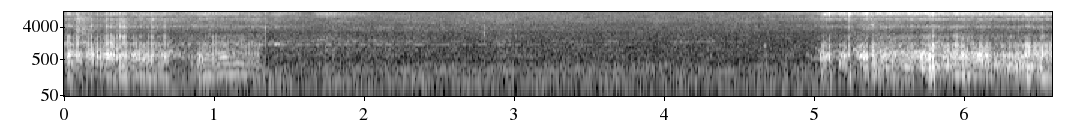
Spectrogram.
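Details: Sleeping: soft, rough snoring breaths at the start and end with a quieter pause between; gentle ordinary snoring.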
